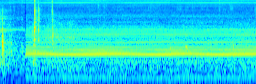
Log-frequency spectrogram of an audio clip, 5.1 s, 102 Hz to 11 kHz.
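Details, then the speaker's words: Realistic LAB-2200 linear-tracking turntable (Radio Shack, 1987) small 12V DC motor, date code July 1986, being serviced: after a click it spins up to a quiet, steady even hum with no scraping or rattle; sounds healthy, shaft oiled anyway. "all right so this motor sounded healthy but I'm going to put a drop on the shaft here anyways just to keep it content"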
